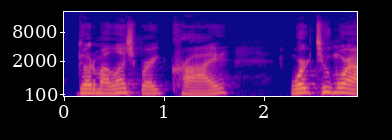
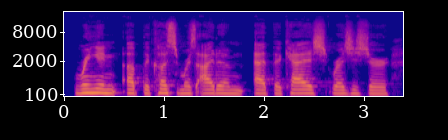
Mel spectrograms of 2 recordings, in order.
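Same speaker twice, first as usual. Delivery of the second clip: usual speaking voice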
